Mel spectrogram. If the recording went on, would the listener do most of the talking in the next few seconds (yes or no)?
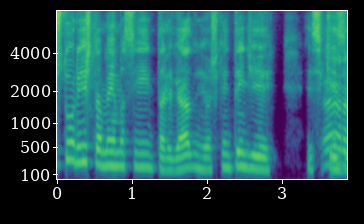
yes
